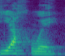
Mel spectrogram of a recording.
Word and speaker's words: Yahweh: a paris museum that yhwh confirmed this pronunciation as yahweh we have a lot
